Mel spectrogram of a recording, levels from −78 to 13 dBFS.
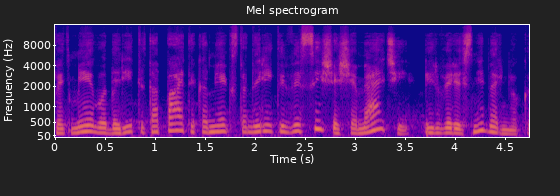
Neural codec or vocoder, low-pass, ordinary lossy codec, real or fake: codec, 32 kHz, 1.9 kbps, SNAC; 14.4 kHz; Opus, 32 kbps; fake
